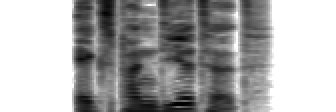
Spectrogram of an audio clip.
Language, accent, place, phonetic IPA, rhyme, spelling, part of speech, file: German, Germany, Berlin, [ɛkspanˈdiːɐ̯tət], -iːɐ̯tət, expandiertet, verb, De-expandiertet.ogg
- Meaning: inflection of expandieren: 1. second-person plural preterite 2. second-person plural subjunctive II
